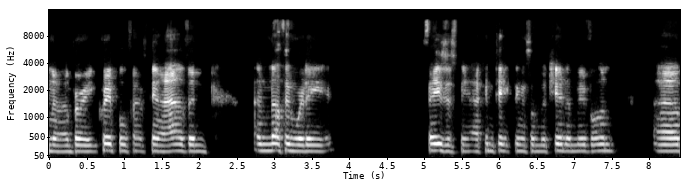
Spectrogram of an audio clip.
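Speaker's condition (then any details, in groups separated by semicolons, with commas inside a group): Cerebral palsy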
